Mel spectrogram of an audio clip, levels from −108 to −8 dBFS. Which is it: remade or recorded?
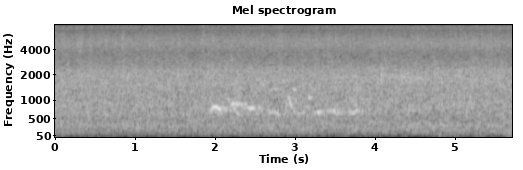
recorded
